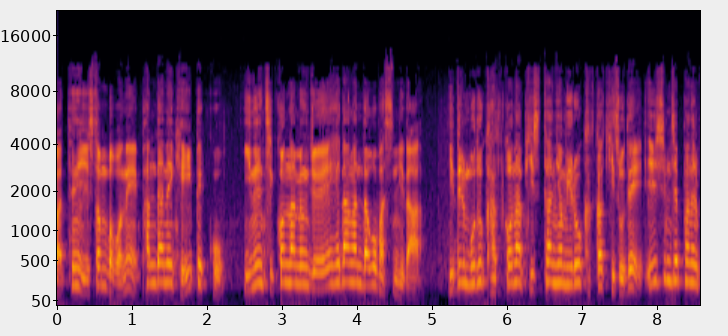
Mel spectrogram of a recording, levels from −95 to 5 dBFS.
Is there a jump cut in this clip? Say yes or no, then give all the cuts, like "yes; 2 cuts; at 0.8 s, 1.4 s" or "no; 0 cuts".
yes; 1 cut; at 5.1 s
